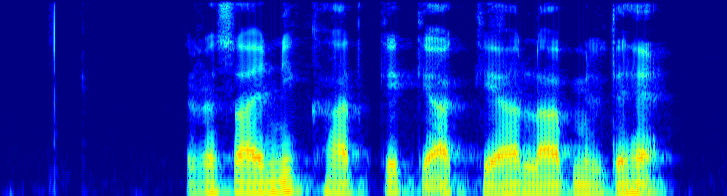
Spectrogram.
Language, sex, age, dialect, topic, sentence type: Hindi, male, 18-24, Marwari Dhudhari, agriculture, question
